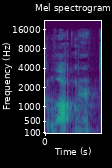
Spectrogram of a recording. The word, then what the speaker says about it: Lautner: Abduction is a Taylor Lautner teen action film.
